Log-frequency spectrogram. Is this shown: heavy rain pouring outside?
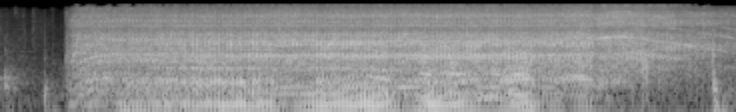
no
